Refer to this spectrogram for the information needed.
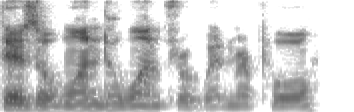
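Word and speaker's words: Widmerpool: I saw some interview with him where he's always, he was constantly asked who's Winder, I can't say his name, Widmer Pool. – Widmer Poole.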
